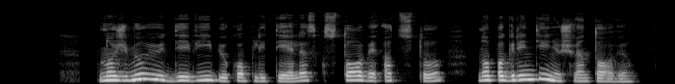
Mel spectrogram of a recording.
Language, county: Lithuanian, Vilnius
